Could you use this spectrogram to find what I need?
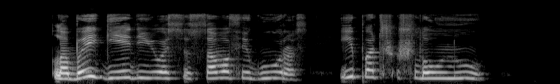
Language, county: Lithuanian, Klaipėda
